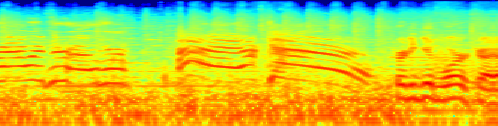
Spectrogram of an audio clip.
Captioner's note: shouting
